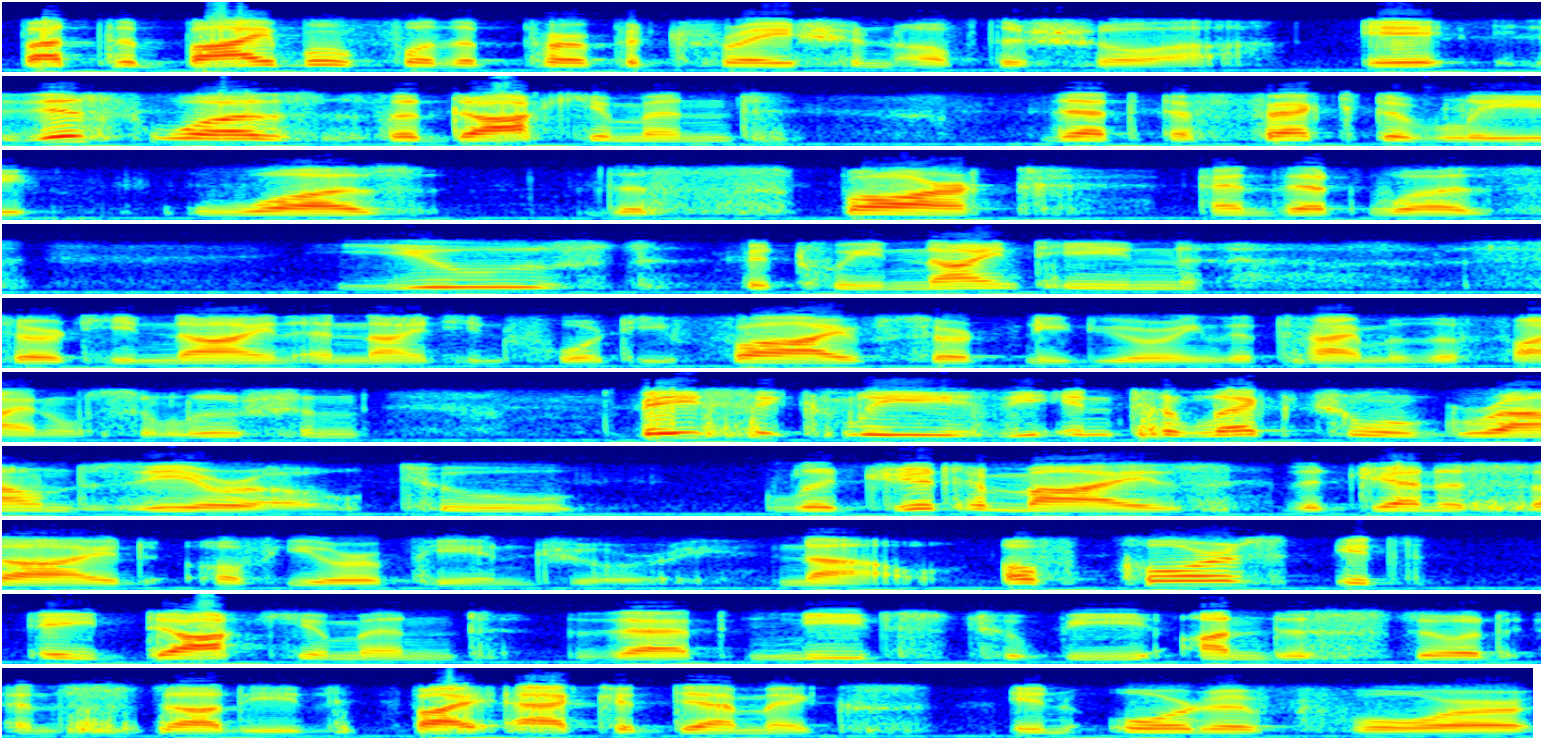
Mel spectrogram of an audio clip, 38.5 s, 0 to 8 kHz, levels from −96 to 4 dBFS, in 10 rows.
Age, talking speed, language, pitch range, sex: 60-79, 100 wpm, Italian, 120-155 Hz, male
